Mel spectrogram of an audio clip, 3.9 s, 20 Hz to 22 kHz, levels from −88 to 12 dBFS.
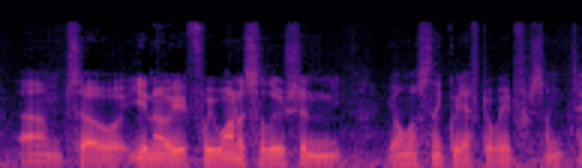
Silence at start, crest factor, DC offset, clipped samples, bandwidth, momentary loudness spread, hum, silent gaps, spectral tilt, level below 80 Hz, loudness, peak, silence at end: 0 s; 18 dB; under 0.1%; under 0.1%; 13.5 kHz; 8 LU; none; none; -6 dB/octave; -48 dBFS; -29 LUFS; -12 dBFS; 0 s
